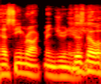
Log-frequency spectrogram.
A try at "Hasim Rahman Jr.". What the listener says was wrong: There's no hard K.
